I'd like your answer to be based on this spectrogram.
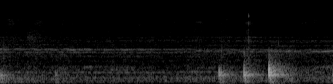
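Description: Chalk or marker writing on a board during a Hindi-language class 12 physics lecture on charge quantisation, a few short scratchy strokes near the end over a quiet room.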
